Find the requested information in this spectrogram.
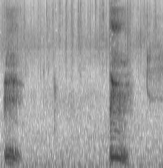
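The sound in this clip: Two short, fairly loud bursts of a person clearing their throat, about a second apart, with quiet in between and no speech.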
